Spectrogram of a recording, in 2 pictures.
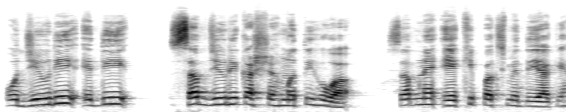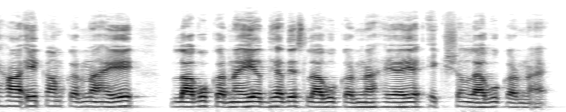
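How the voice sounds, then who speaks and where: A man's voice: on the high side, warm tone. A man giving a grammar lesson, explaining rules through lists of examples and often checking in with the class. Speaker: English grammar teacher.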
